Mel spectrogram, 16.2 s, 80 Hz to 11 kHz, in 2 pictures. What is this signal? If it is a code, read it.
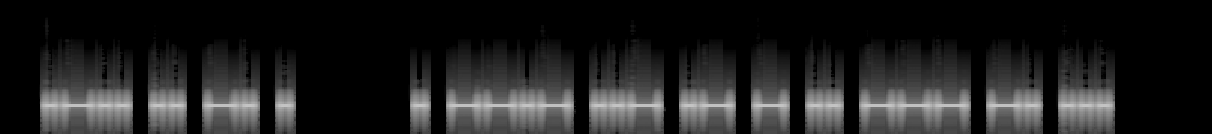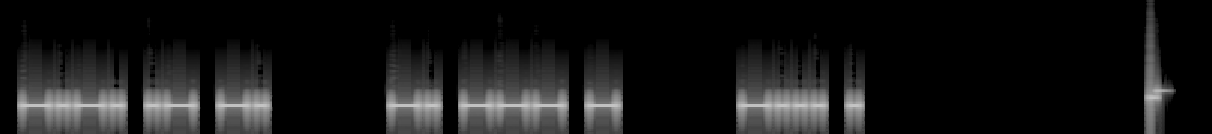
Morse code, heard as a keyed tone, about 20 wpm, 700 Hz. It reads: LINE EQUATIONS CAN NOT BE
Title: 2x Word-Spacing - Sets of 5 Words - 20wpm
